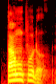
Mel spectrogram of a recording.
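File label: "tampudo", Fula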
